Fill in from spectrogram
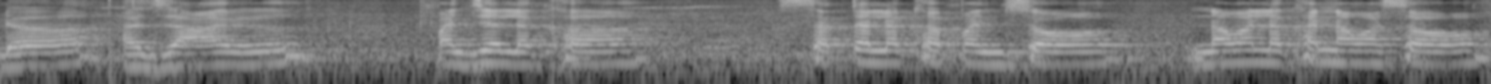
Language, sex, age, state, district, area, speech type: Sindhi, female, 60+, Maharashtra, Mumbai Suburban, urban, spontaneous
